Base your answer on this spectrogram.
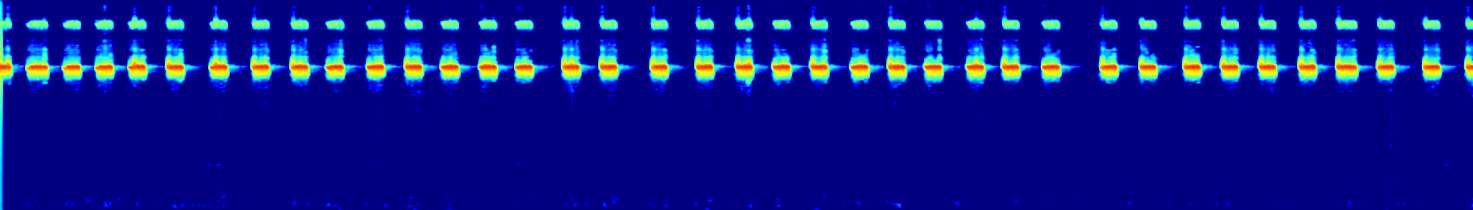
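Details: Summer-evening chirping of a male cricket, with crisp, high, piercing pulses repeated roughly three to four times a second. One brief gap breaks the rhythm near the seventh second before it resumes. The background is otherwise silent.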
